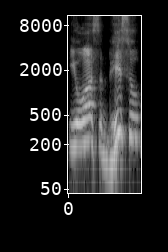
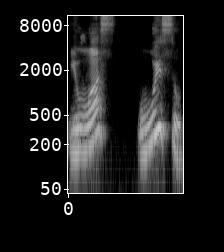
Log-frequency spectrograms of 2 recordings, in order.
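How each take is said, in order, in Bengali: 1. দ্বিতীয় অংশটি v ধ্বনি দিয়ে শুরু হয়। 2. দ্বিতীয় অংশটি w ধ্বনি দিয়ে শুরু হয়। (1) "এর কোনোটাই ঠিক ঠিক না।" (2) "তাহলে কি বলবো ইউয়াস উইসু"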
